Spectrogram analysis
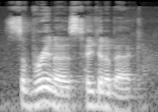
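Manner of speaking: ordinary delivery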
